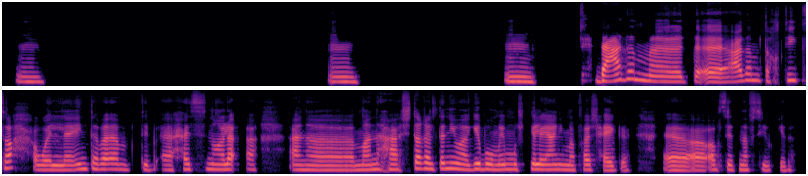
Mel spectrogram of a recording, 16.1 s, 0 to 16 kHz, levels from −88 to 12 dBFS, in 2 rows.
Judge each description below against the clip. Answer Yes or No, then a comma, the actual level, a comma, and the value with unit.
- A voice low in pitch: No, high, 215 Hz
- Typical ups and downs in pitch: No, narrow, 2.2 semitones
